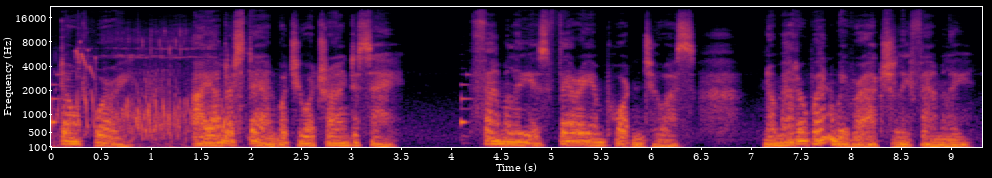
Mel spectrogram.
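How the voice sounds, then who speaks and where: A woman voicing a gentle, thoughtful creature in a video game, explaining things politely and carefully. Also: a little high, lively intonation, moderate pace, heavy background noise, close to an everyday voice. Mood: comforting. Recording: loud game music behind.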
